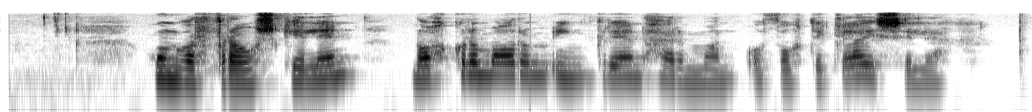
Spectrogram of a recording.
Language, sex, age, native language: Icelandic, female, 30-39, Icelandic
